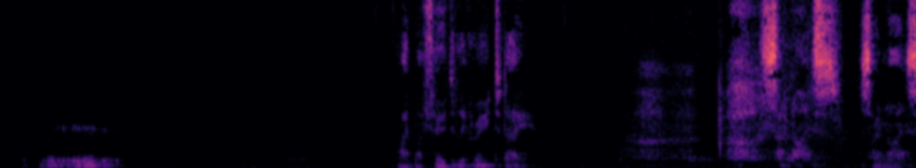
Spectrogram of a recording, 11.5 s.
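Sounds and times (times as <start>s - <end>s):
stomach rumbling: 0.3s - 1.6s
speech: 5.2s - 6.7s, 9.6s - 11.4s.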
